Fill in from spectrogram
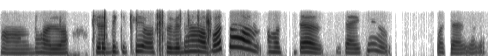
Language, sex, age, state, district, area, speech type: Odia, female, 18-30, Odisha, Sambalpur, rural, conversation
